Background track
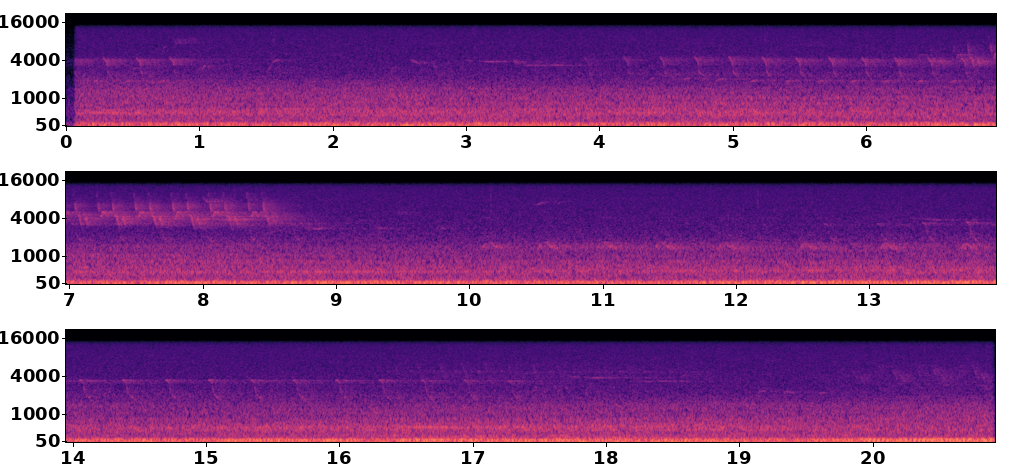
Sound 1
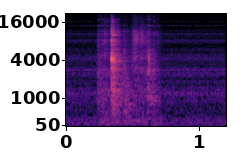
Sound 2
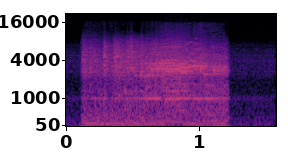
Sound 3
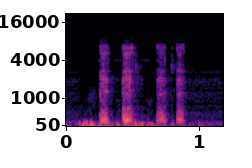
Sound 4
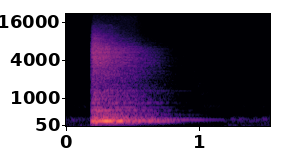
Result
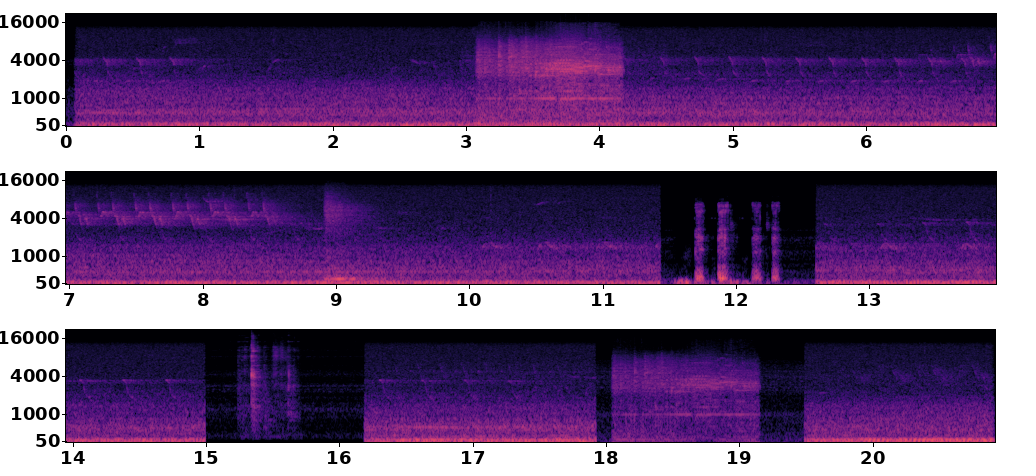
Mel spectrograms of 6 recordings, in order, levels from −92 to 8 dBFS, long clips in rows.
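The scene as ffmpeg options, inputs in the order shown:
ffmpeg -i bed.wav -i cue0.wav -i cue1.wav -i cue2.wav -i cue3.wav -filter_complex "[2:a]asplit=2[link_01][link_02];[0:a]volume=-13dB[link_03];[1:a]highpass=frequency=170:width=0.5412,highpass=frequency=170:width=1.3066[link_04];[link_02]acompressor=threshold=-34dB:ratio=6:attack=3.2:release=140:knee=1:detection=peak[link_05];[link_03]asplit=4[link_06][link_07][link_08][link_09];[link_06]atrim=end=11.444[link_10];[3:a]atrim=end=1.17,asetpts=PTS-STARTPTS,volume=-5.5dB[link_11];[link_07]atrim=start=12.606:end=15.004[link_12];[link_04]atrim=end=1.2,asetpts=PTS-STARTPTS,volume=-14dB[link_13];[link_08]atrim=start=16.196:end=17.934[link_14];[link_05]atrim=end=1.57,asetpts=PTS-STARTPTS,volume=-6.5dB[link_15];[link_09]atrim=start=19.496[link_16];[link_01]atrim=end=1.57,asetpts=PTS-STARTPTS,volume=-2dB,afade=type=in:duration=0.004:curve=hsin,afade=type=out:start_time=1.566:duration=0.004:curve=hsin,adelay=2960[link_17];[4:a]atrim=end=1.53,asetpts=PTS-STARTPTS,volume=-10dB,afade=type=in:duration=0.004:curve=hsin,afade=type=out:start_time=1.526:duration=0.004:curve=hsin,adelay=8720[link_18];[link_10][link_11]acrossfade=duration=0.004:curve1=hsin:curve2=hsin[link_19];[link_19][link_12]acrossfade=duration=0.004:curve1=hsin:curve2=hsin[link_20];[link_20][link_13]acrossfade=duration=0.004:curve1=hsin:curve2=hsin[link_21];[link_21][link_14]acrossfade=duration=0.004:curve1=hsin:curve2=hsin[link_22];[link_22][link_15]acrossfade=duration=0.004:curve1=hsin:curve2=hsin[link_23];[link_23][link_16]acrossfade=duration=0.004:curve1=hsin:curve2=hsin[link_24];[link_24][link_17][link_18]amix=inputs=3:normalize=0" out.wav

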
